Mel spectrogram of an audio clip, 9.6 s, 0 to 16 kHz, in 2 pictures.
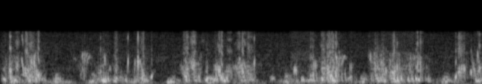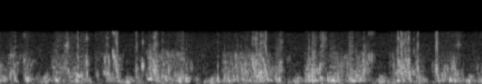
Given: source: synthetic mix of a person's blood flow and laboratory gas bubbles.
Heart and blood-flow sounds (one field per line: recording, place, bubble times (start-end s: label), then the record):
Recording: Doppler ultrasound of blood flow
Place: precordium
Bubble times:
0.00-0.47 s: bubbles
0.70-1.56 s: bubbles
1.79-2.62 s: bubbles
2.90-3.55 s: bubbles
3.67-4.32 s: bubbles
4.51-5.23 s: bubbles
5.32-6.06 s: bubbles
6.16-6.75 s: bubbles
6.96-7.74 s: bubbles
7.85-8.58 s: bubbles
8.71-9.09 s: bubbles
9.13-9.47 s: bubbles
9.55-9.65 s: bubbles
From the record:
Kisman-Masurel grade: 444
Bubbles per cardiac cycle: continuous sound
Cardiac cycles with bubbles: 100%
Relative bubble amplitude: maximal (0.775 to 0.999)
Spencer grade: 4 (maximum detectable bubble signal sounding continuously throughout systole and diastole of every cardiac period, and overriding the amplitude of the normal cardiac signals)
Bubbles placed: only in the low amplitude regions of the cardiac cycle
